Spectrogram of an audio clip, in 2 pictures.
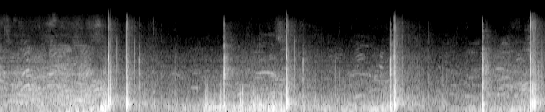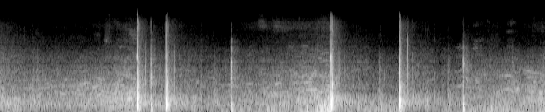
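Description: Fireworks burst with sharp booms and crackles, echoing outdoors.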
